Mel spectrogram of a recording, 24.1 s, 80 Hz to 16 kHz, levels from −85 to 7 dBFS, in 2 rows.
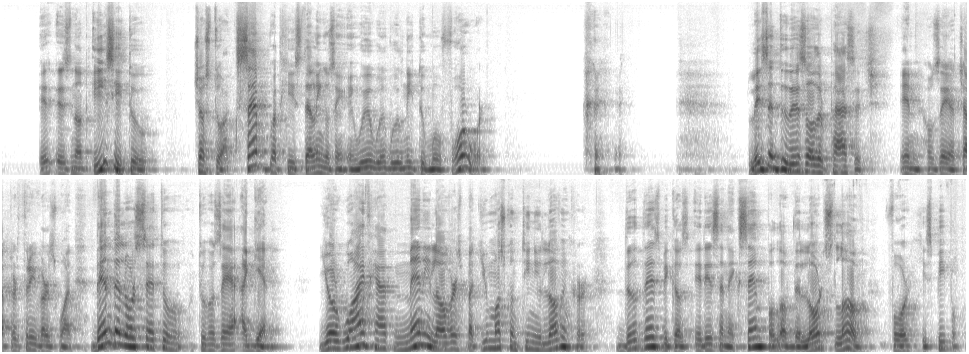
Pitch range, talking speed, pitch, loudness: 130-200 Hz, 160 wpm, 185 Hz, -24 LUFS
